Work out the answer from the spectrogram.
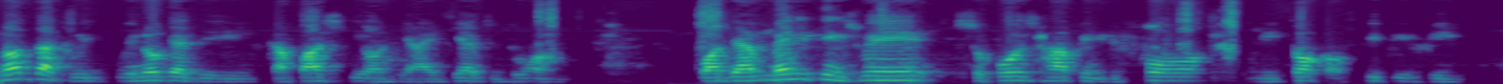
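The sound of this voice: A man talks at a fairly quick pace with a slightly husky edge. His pitch is medium, with ordinary pitch variation.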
